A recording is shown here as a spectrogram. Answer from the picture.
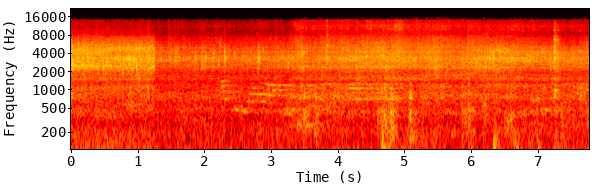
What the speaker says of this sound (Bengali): এখন ভেজে নেব মুরগির মাংসগুলো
